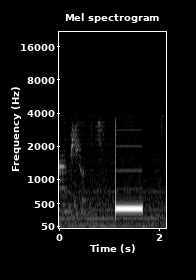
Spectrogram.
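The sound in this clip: A telephone busy signal sounds after a caller's line drops: one steady, mid-pitched electronic tone lasting about half a second, loud and clean, following faint background murmur.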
